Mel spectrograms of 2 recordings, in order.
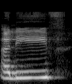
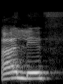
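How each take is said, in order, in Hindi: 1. दूसरा स्वर लंबा खींचा जाता है। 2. दूसरा स्वर छोटा रखा जाता है। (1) "अब इसको आपने अलीफ नहीं करना" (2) "बस इतना"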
